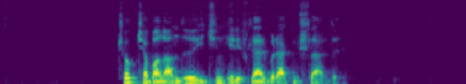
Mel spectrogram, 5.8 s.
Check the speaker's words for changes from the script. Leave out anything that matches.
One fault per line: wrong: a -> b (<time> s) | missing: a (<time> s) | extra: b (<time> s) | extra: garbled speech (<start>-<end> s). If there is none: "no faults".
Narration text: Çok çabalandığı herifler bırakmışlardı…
extra: için (2.4 s)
